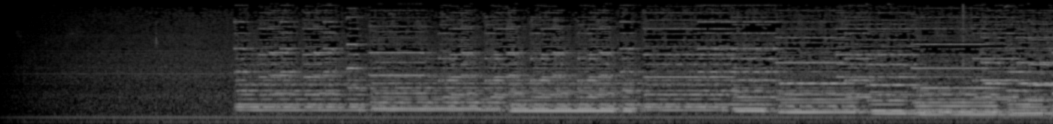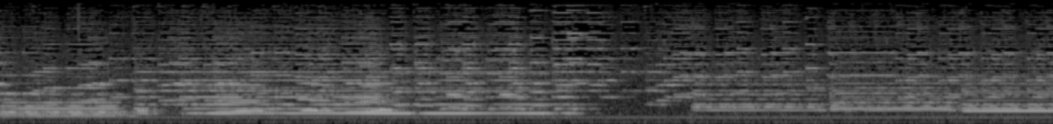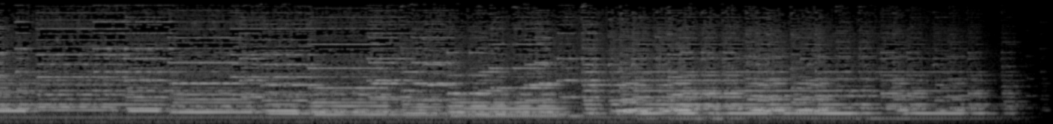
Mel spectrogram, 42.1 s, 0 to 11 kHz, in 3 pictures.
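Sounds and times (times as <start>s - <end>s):
organ prelude in classic style: 3.1s - 42.1s.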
